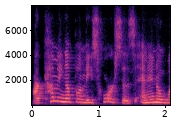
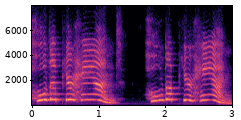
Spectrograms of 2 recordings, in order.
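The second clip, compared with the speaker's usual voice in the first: shrill, very high, loud yelling; 11 semitones higher than usual. Retelling yelling at a boy on a runaway horse: retelling a yell to a boy. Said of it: "I'm yelling at this little boy".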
